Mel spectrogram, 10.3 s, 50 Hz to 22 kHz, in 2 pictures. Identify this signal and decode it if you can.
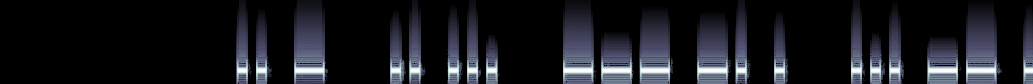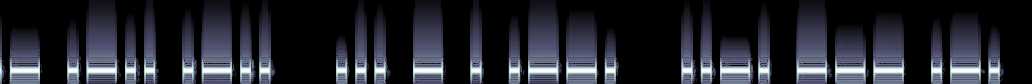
Morse code, heard as a keyed tone, about 25 wpm, 700 Hz. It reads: IT IS ONE SMALL STEP FOR
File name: practice / 25wpm / Sentences with 9-Word Phrases - 25wpm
